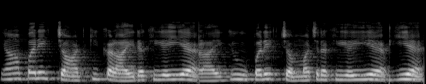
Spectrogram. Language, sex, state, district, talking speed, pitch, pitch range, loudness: Hindi, male, Bihar, Purnia, 255 wpm, 220 Hz, 205-235 Hz, -21 LUFS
